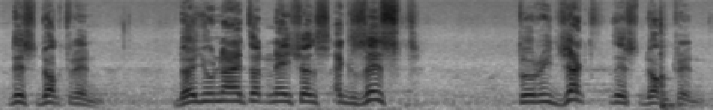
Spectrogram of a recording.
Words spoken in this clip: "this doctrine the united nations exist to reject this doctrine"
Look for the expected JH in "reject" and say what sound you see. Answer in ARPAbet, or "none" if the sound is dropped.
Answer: JH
